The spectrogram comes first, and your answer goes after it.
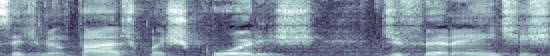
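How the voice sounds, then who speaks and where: A man's high voice with a Brazilian accent, fairly even intonation and a moderate pace. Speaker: geography teacher. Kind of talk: lecture. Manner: casual, conversational.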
